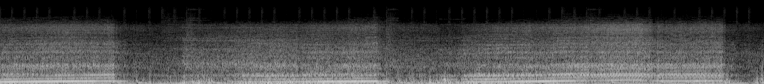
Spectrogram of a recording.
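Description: BMW 335d estate's stage-two mapped twin-turbo straight-six diesel accelerating hard: the engine note climbs in pitch, breaks off briefly about one second and about four seconds in as it shifts up, then climbs again.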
